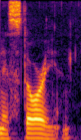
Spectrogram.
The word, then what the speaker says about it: historian: or not you say you don't say I am a historian you say I'm an historian the H is silent it's gonna get back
